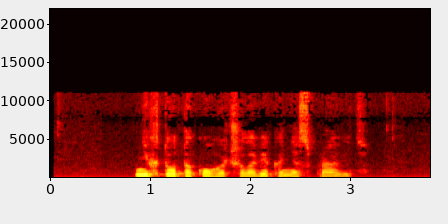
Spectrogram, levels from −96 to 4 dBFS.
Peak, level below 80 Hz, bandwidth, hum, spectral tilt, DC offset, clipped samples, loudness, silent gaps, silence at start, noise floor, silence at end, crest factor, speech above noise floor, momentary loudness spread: -6 dBFS; -64 dBFS; 11.5 kHz; 50 Hz at -50 dBFS; -5.5 dB/octave; under 0.1%; under 0.1%; -25 LUFS; none; 0.85 s; -61 dBFS; 0.7 s; 20 dB; 37 dB; 11 LU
